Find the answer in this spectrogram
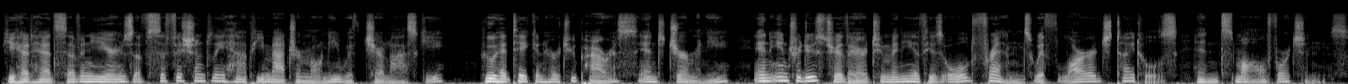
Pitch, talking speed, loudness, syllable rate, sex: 110 Hz, 155 wpm, -20 LUFS, 4.6 syllables/s, male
